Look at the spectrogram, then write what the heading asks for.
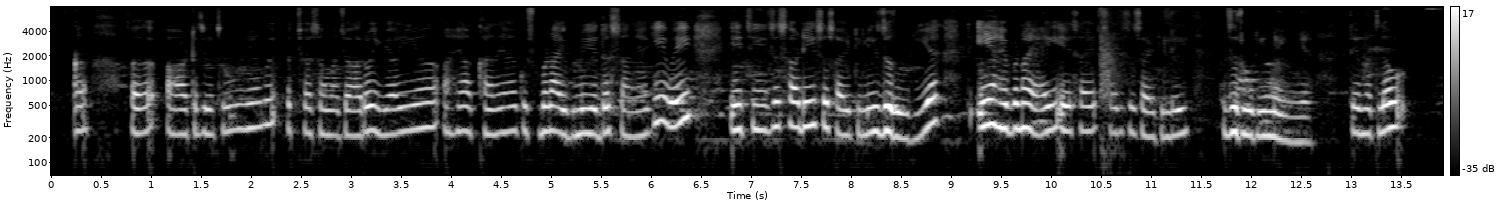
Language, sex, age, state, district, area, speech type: Dogri, female, 18-30, Jammu and Kashmir, Samba, rural, spontaneous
